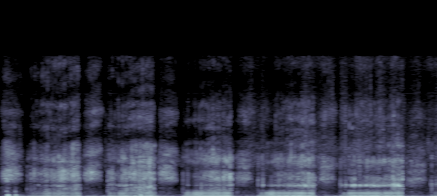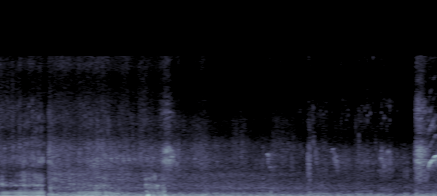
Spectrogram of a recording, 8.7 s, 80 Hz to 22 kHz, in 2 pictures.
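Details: Taro, a 12-year-old French Bulldog, recorded on 16 July 2016. Rough, growly grunting comes in separate bursts with short pauses for about five seconds, then fades into softer, steady breathing noise.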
